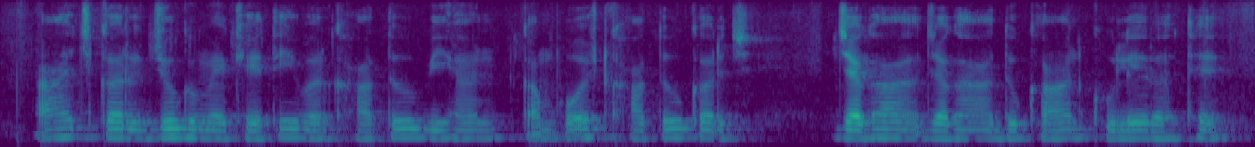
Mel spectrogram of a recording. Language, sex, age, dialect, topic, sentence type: Chhattisgarhi, male, 18-24, Northern/Bhandar, agriculture, statement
